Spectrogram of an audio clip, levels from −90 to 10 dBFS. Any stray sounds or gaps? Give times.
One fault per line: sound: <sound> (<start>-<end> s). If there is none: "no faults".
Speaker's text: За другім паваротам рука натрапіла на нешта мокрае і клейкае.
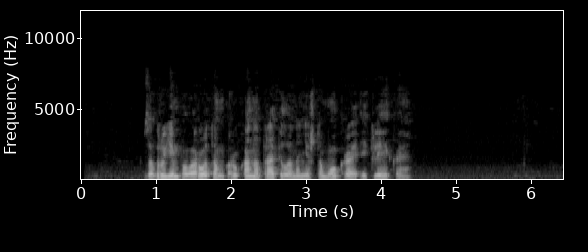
no faults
